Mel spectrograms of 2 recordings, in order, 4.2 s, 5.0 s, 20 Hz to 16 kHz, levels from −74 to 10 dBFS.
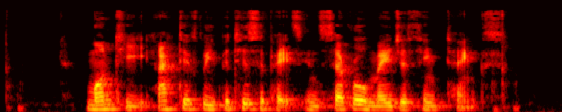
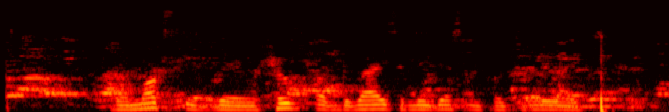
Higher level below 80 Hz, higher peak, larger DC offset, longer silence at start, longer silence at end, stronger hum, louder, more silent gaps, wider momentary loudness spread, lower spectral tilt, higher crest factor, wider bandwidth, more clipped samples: second, -60 dBFS vs -52 dBFS; first, -2 dBFS vs -8 dBFS; neither; about the same, 0.15 s vs 0.05 s; first, 0.35 s vs 0 s; neither; first, -21 LUFS vs -30 LUFS; neither; first, 13 LU vs 7 LU; second, -5 dB/octave vs -9 dB/octave; about the same, 20 dB vs 22 dB; about the same, 11.5 kHz vs 11.5 kHz; neither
